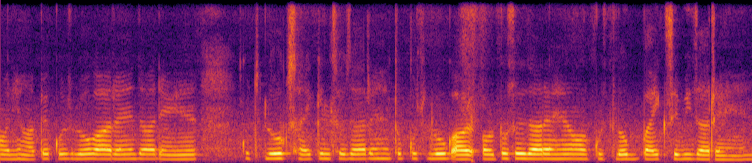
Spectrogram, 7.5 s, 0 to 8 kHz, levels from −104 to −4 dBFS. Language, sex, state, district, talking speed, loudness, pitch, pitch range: Hindi, female, Rajasthan, Churu, 270 wpm, -18 LUFS, 230 Hz, 220-235 Hz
